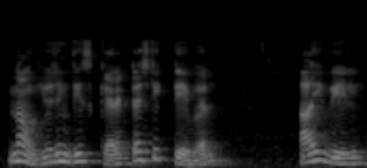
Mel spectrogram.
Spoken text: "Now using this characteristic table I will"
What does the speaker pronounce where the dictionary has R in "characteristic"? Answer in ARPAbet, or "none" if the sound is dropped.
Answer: R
